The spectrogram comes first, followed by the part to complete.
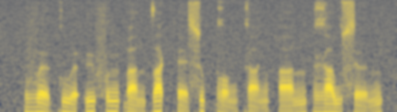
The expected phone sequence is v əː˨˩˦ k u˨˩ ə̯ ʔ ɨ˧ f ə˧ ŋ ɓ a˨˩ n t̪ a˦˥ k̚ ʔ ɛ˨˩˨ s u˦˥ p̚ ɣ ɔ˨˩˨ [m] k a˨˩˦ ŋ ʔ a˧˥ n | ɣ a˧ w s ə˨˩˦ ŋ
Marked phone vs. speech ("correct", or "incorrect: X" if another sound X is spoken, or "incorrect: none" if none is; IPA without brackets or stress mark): incorrect: ŋ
